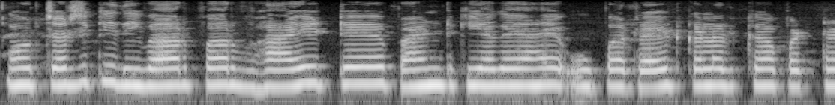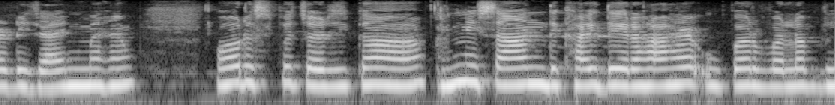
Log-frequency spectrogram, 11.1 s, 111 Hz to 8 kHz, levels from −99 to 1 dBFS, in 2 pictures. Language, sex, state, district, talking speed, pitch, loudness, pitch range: Hindi, female, Maharashtra, Sindhudurg, 165 wpm, 245 Hz, -17 LUFS, 240-255 Hz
